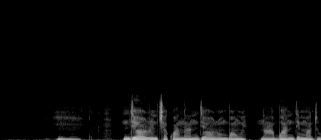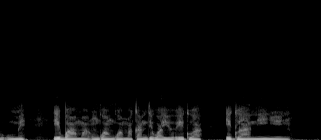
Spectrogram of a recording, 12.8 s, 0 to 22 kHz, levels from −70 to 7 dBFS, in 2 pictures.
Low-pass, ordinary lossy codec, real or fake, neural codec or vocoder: 7.2 kHz; none; real; none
